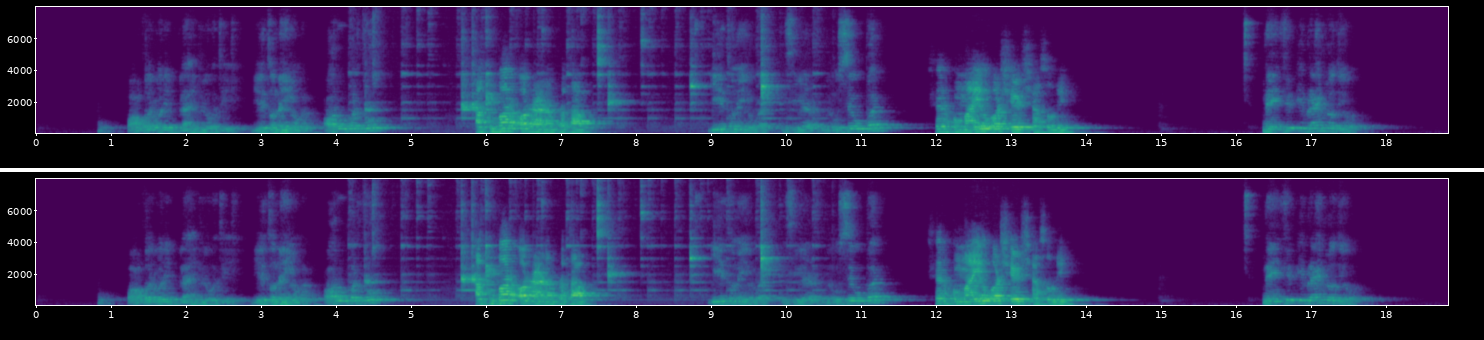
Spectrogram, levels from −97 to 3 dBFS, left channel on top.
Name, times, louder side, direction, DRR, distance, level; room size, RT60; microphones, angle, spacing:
voice 1, 1.2-4.6 9.0-11.3 16.3-17.6, right 1 dB, 45° left, -5 dB, 0.9 m, -40 dB
Drip, 4.1-5.3 5.6-9.3 9.6-10.6, right 1 dB, 45° right, 0.9 m, -42 dB
voice 2, 5.8-7.3 12.0-13.7, right 2 dB, 80° right, 0 dB, 0.9 m, -28 dB
3.1 x 2.0 x 4.1 m, 0.81 s
head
